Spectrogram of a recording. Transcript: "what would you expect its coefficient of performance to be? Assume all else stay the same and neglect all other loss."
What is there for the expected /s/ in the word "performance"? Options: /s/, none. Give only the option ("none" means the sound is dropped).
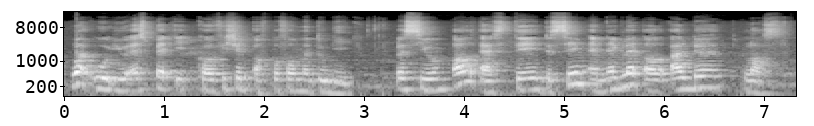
none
